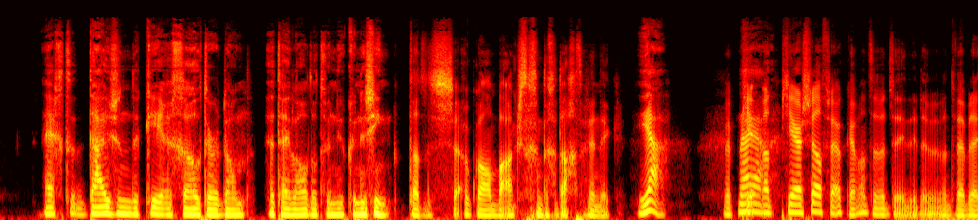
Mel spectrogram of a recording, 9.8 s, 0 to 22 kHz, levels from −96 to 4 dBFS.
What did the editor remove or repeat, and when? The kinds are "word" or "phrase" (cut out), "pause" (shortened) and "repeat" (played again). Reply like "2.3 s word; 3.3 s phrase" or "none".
2.5 s pause; 4.0 s pause; 6.3 s pause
